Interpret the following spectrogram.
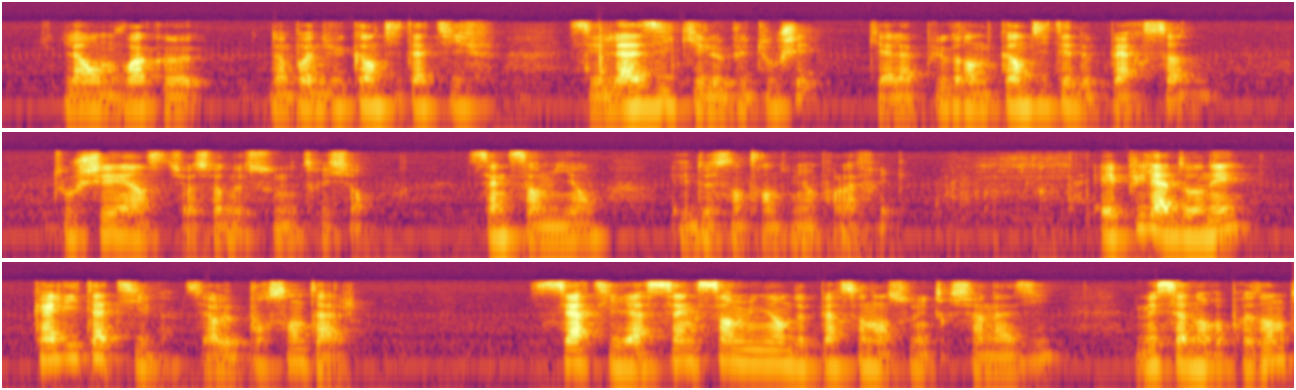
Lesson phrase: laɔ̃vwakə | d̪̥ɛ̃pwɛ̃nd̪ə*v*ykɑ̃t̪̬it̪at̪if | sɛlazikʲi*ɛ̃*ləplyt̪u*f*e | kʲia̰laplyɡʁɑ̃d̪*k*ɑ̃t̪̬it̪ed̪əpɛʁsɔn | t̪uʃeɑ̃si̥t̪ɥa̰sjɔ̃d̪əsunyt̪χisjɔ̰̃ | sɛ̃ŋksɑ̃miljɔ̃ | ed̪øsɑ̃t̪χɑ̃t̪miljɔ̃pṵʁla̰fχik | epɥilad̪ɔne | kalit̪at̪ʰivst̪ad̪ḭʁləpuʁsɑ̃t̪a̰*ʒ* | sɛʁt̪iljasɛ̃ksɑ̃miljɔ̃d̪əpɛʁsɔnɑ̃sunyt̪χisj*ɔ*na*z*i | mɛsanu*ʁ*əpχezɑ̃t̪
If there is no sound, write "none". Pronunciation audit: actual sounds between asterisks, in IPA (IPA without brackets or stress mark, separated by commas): v, ɛ, ʃ, k, ʒ, ɔ̃, z, ʁ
